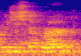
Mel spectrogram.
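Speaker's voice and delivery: small, high, soft voice; mock-timid little confession; sheepish reply. Meek answer to father-in-law.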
